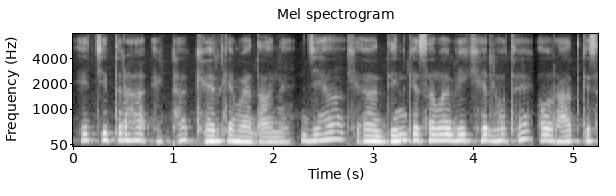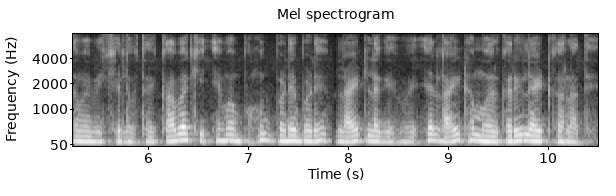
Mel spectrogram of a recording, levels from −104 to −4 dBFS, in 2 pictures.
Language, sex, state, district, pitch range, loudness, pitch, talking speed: Hindi, male, Chhattisgarh, Raigarh, 140-165 Hz, -16 LUFS, 150 Hz, 225 wpm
